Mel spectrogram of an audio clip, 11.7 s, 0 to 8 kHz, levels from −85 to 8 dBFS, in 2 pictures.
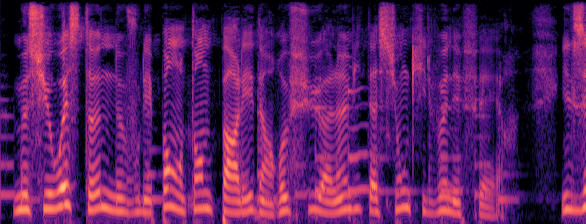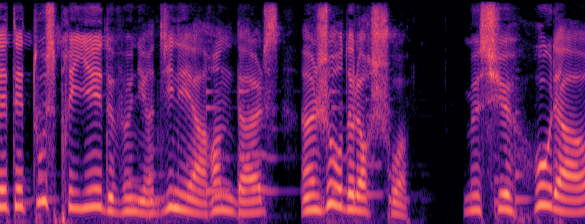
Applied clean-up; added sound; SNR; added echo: neural mask model RNNoise.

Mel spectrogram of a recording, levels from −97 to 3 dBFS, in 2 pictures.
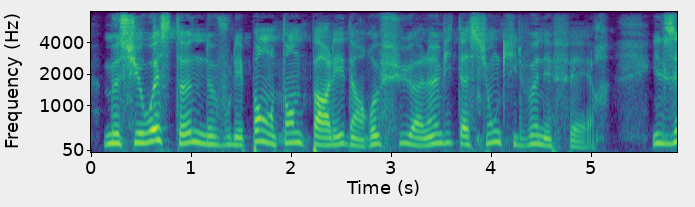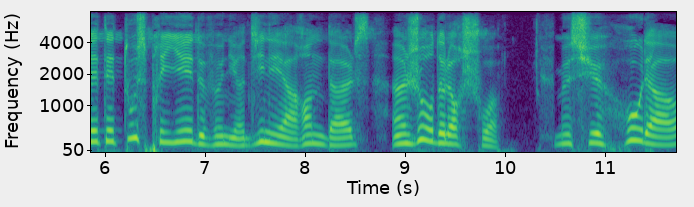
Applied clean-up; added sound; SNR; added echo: none; none; none; none.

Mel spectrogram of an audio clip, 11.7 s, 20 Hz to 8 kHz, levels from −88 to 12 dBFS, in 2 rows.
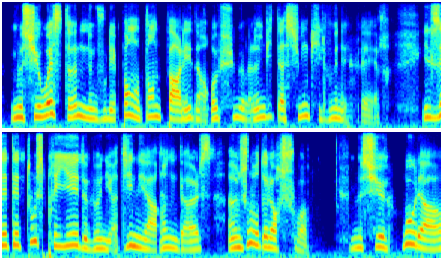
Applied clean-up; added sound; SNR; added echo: neural diffusion model UNIVERSE++.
